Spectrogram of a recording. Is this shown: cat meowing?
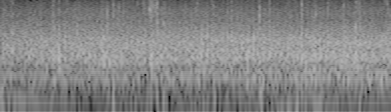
no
